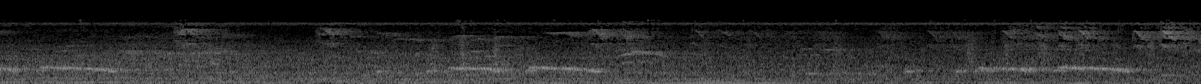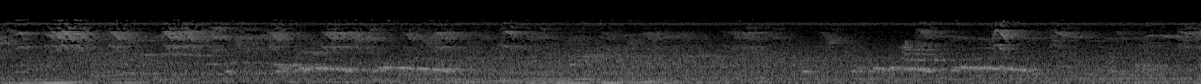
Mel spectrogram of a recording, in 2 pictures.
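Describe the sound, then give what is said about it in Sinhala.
Birds calling outside: a few faint chirps and short calls rise here and there over a steady, dense background hiss that lasts the whole time, with no clear rhythm to the calls. “අපිට හිතන්නේ කුරුල්ලෝ කෑ ගහන්නේ එළියේ ඉඳන් කියලා.”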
